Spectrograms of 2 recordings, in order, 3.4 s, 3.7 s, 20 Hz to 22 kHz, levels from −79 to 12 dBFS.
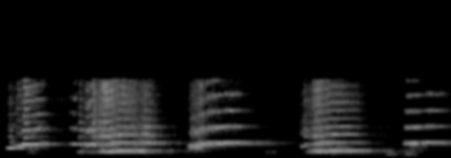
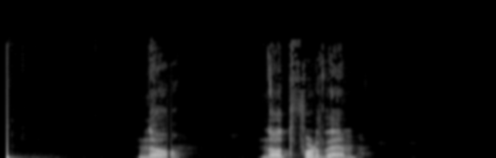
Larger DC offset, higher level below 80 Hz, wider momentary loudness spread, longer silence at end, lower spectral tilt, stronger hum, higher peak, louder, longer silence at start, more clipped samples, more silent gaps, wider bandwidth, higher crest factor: neither; second, under -90 dBFS vs -40 dBFS; second, 9 LU vs 13 LU; second, 0 s vs 1.05 s; second, 8 dB/octave vs -6 dB/octave; neither; second, -18 dBFS vs -4 dBFS; second, -31 LUFS vs -22 LUFS; about the same, 0.05 s vs 0.05 s; neither; neither; second, 11.5 kHz vs 16.5 kHz; second, 16 dB vs 22 dB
